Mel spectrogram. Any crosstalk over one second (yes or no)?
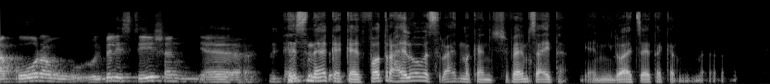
no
